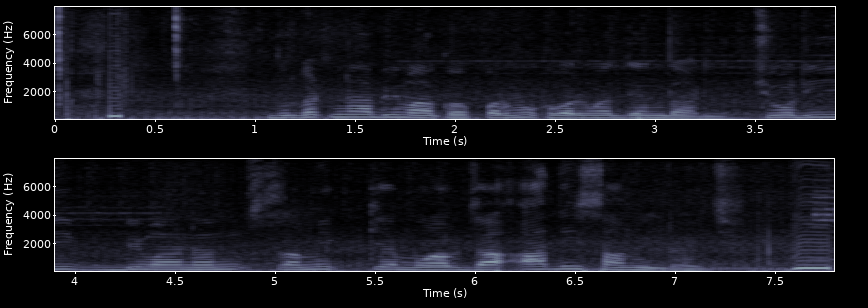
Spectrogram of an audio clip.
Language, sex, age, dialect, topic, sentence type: Maithili, male, 31-35, Eastern / Thethi, banking, statement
